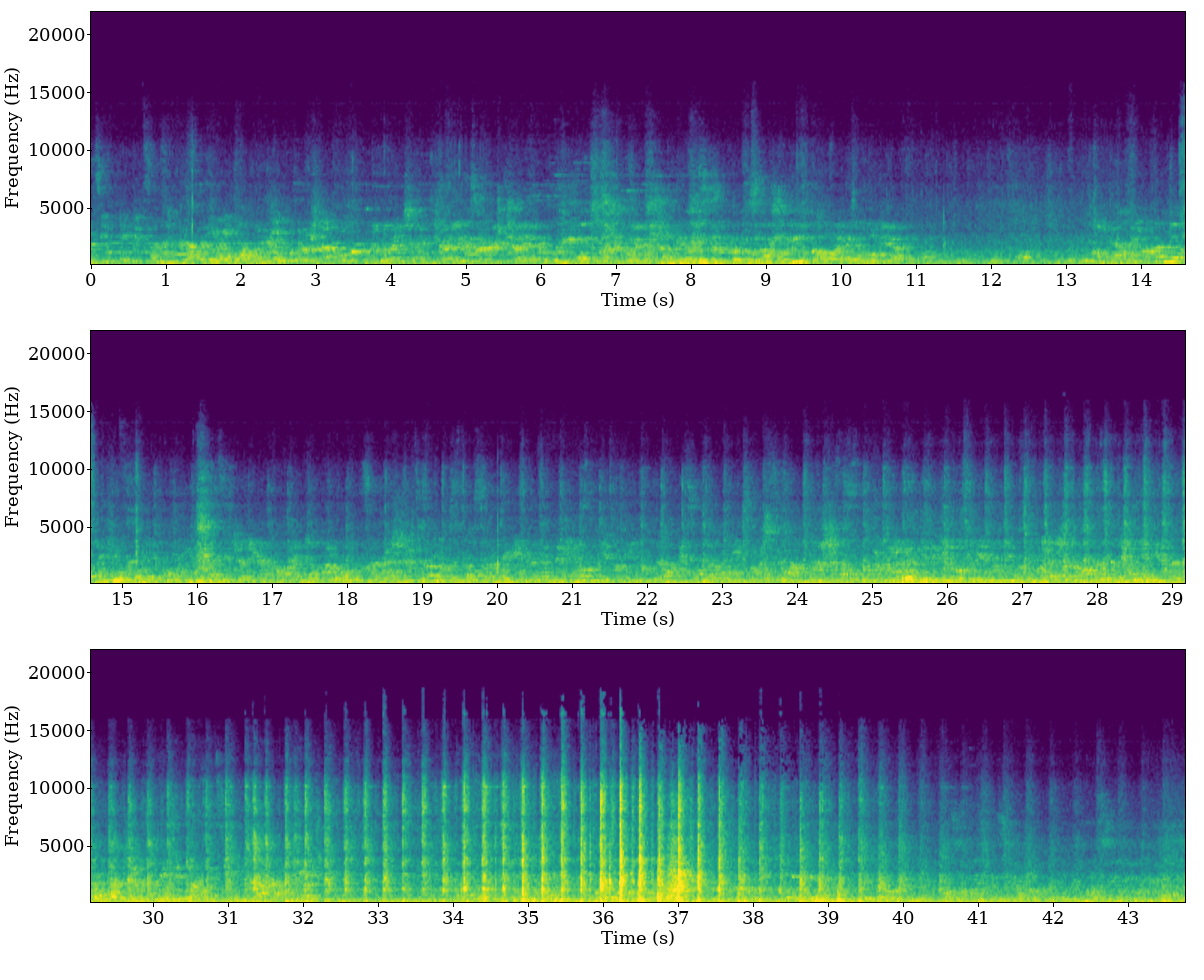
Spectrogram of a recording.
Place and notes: Epicentr, Zaporiz'ke Hwy, . Dnipro, Ukraine - Epicentr [Dnipro]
